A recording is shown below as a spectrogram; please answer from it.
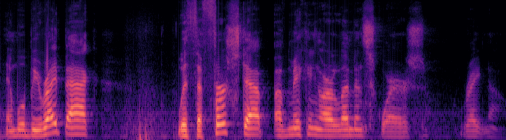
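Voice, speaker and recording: A middle-aged man with a fairly high voice walks viewers through a recipe in a small basement kitchen. He talks in a chatty, folksy way, straight to the folks at home. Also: moderate pace, no room sound. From Massachusetts, US. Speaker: cooking show host. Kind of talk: homey cooking demonstration. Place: basement kitchen of a town hall.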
